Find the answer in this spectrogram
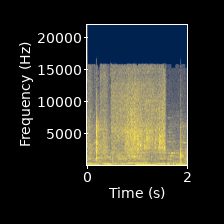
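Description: Trigger spray bottle spraying cleaner onto a glass stovetop: a hiss lasting about a second, starting about half a second in, with background music underneath.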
